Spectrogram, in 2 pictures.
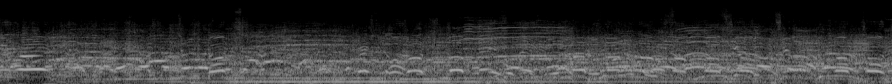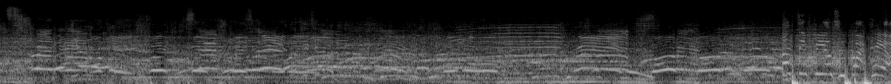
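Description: A crowd of photographers shouts and calls out all around.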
